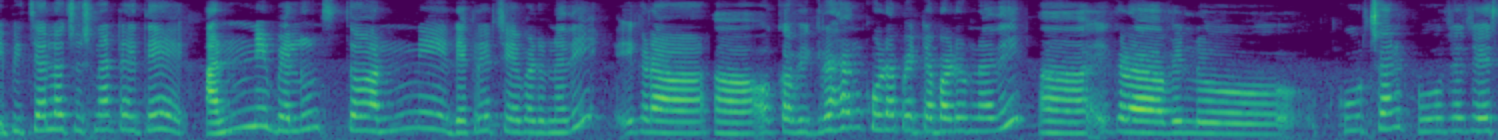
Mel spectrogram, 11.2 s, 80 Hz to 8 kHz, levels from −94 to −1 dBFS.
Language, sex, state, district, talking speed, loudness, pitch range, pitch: Telugu, female, Karnataka, Gulbarga, 130 wpm, -27 LUFS, 245-300 Hz, 275 Hz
